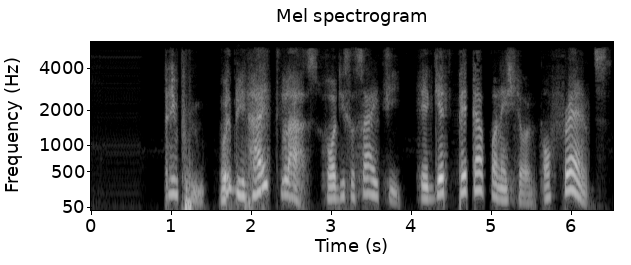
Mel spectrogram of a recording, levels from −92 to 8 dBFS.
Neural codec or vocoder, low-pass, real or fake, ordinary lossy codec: codec, 16 kHz in and 24 kHz out, 0.6 kbps, FocalCodec, streaming, 2048 codes; 5.4 kHz; fake; AAC, 24 kbps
